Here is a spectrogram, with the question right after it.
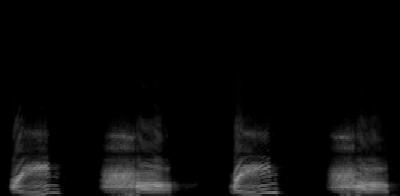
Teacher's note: आईन हा आईन हा यह दरमियानी से अदा हो ठीक है वसतु हलक यानी दरमियानी हिस्से से अदा हो रहे हैं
